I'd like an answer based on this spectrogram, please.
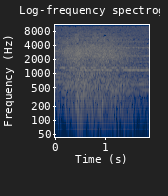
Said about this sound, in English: Also, you may listen to the waves and feel the calmness that it brings by going in and out.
